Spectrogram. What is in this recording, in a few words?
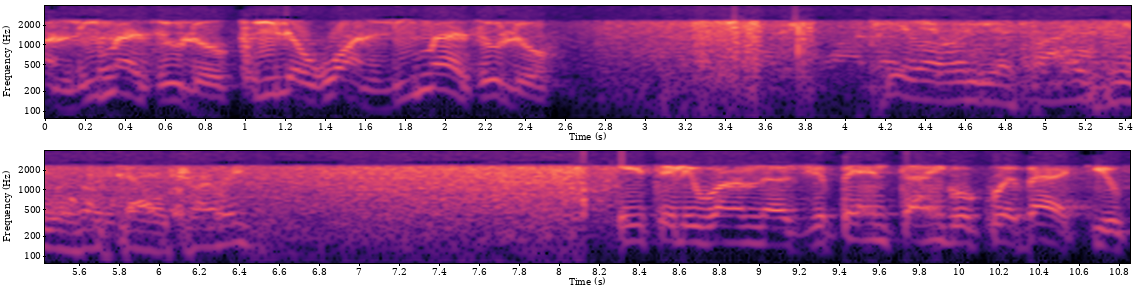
7158.0kHz, ssb contest; wpx contest ssb 2023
